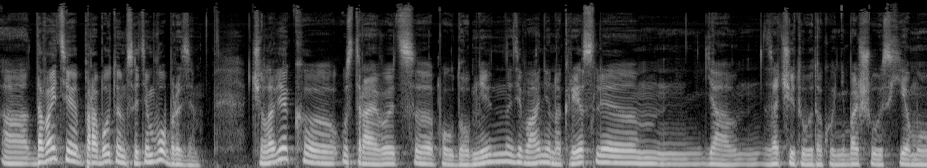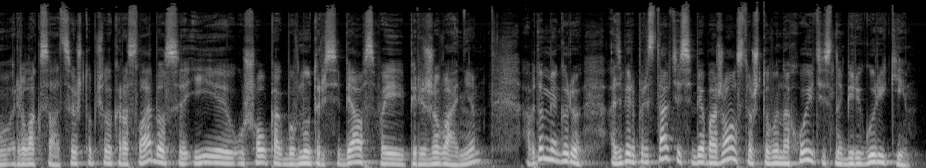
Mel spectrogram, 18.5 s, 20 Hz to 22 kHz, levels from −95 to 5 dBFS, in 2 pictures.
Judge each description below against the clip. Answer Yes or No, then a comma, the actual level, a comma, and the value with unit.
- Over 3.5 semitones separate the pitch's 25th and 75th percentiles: Yes, average, 4.5 semitones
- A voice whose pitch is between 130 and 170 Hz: Yes, low, 135 Hz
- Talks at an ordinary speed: Yes, average, 150 wpm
